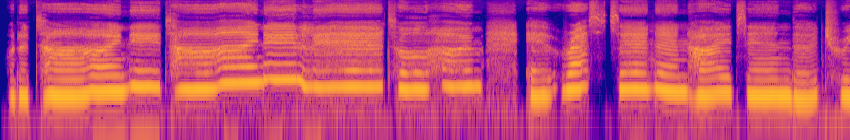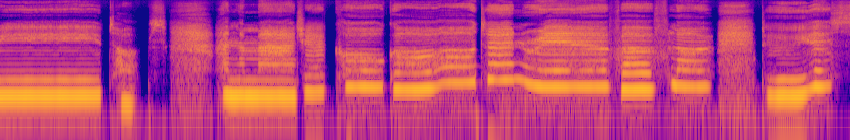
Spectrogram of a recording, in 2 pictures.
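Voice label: voice English idle; Fina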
